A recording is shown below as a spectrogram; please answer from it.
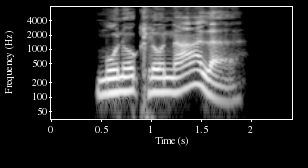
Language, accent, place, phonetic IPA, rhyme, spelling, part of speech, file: German, Germany, Berlin, [monokloˈnaːlə], -aːlə, monoklonale, adjective, De-monoklonale.ogg
- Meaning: inflection of monoklonal: 1. strong/mixed nominative/accusative feminine singular 2. strong nominative/accusative plural 3. weak nominative all-gender singular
